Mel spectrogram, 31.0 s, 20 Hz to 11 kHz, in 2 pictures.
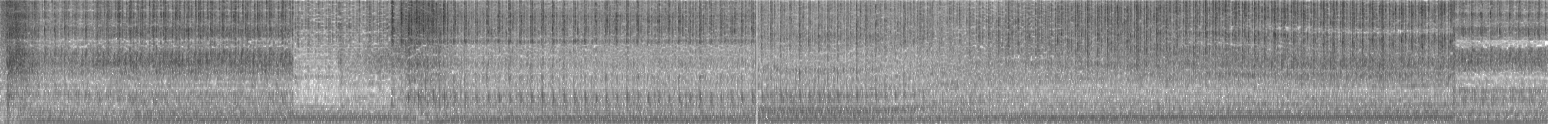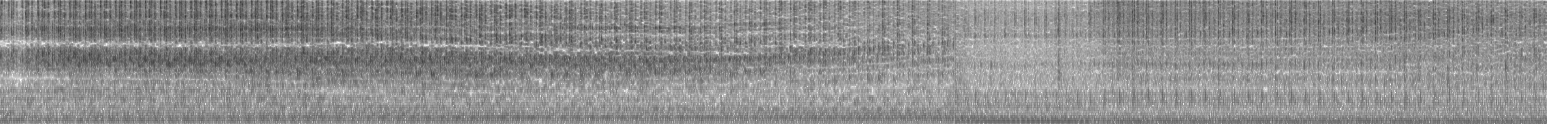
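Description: Ford LTD's straight-piped, true-dual-exhaust 302 small-block V8 running loud at the tailpipe and being revved, its note stepping up and down several times. Near the end it gives way to a GMC's 454 big-block V8 on cherry bomb glasspacks, idling with a deeper, pulsing note.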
